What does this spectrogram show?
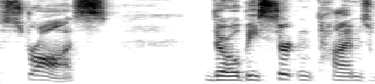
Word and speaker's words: Strauss: And there are little moments where anytime someone pronounces his name wrong, which is something in the movie, they say Strauss instead of Strauss.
